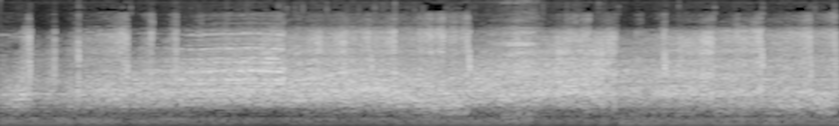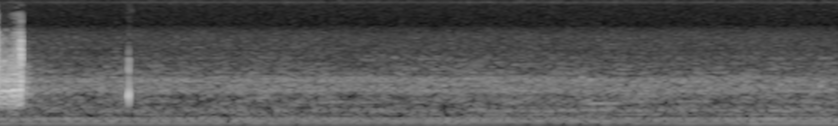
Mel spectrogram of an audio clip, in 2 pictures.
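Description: A loud, steady rushing noise from a TV advert's soundtrack played in reverse. It cuts off suddenly about four seconds in, when playback is paused. What remains is a low steady hum and faint hiss.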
